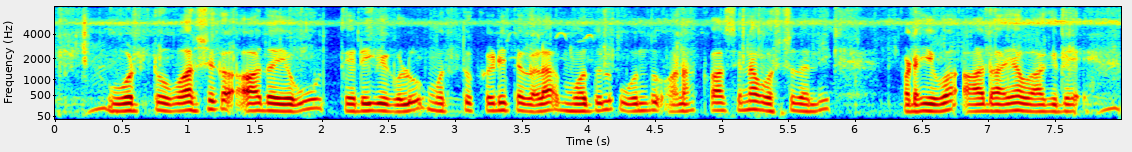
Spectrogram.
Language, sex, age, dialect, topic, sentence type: Kannada, male, 25-30, Mysore Kannada, banking, statement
